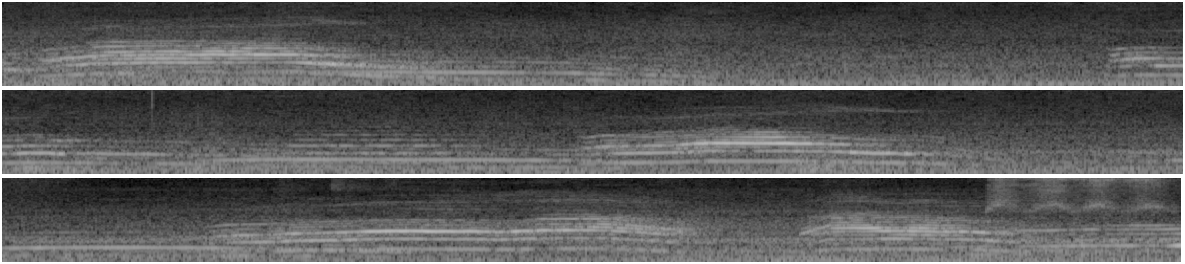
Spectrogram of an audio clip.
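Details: Pet cat sitting on a bean bag gives five drawn-out, wavering meows spread over about thirteen seconds, each rising then falling, with quiet room noise in between.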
